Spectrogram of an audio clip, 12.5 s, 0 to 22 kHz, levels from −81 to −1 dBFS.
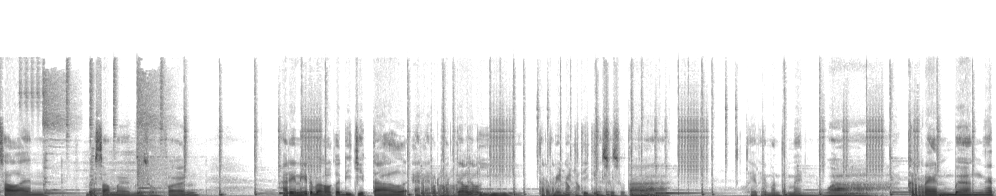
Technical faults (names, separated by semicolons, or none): doubled audio track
